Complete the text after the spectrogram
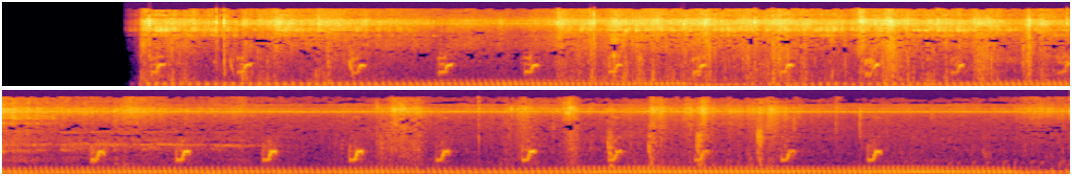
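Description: A bird gives short, high chirps again and again.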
